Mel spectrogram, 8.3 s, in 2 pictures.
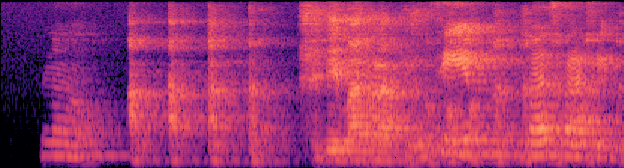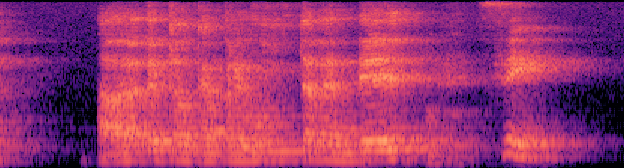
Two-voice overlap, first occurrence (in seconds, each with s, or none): none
